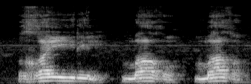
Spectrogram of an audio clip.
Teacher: غی اپنے تھروٹ کے بالکل اوپننگ پوائنٹ سے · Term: غین کا مخرج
